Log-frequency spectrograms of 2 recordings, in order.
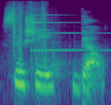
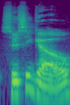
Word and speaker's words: Sushi Go: I said it right say it again Susie go don't you're saying that wrong on purpose what you're saying Susie yeah Susie go Sushi stop it Sushi go is a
